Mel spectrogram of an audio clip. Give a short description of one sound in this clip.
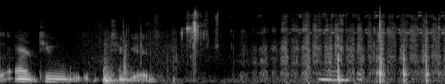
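Paper cards rustle and crinkle as they are handled.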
